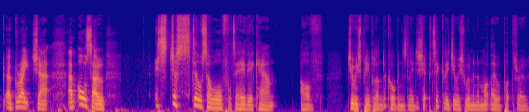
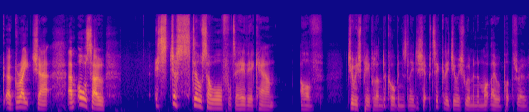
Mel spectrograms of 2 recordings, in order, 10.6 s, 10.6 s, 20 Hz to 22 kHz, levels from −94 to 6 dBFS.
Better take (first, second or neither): first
